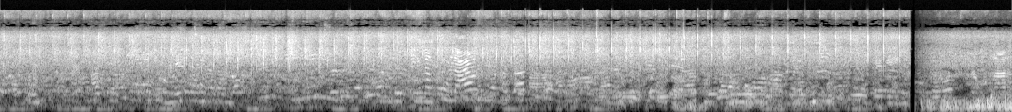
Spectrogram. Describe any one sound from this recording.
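Several women talk and chatter close by.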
